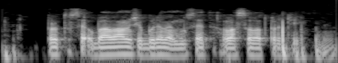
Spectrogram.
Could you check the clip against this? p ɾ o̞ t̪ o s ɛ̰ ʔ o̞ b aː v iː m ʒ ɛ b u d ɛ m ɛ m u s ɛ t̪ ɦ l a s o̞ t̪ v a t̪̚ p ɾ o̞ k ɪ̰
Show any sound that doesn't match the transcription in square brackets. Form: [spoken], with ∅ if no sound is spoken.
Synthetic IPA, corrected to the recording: p ɾ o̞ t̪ o s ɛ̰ ʔ o̞ b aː v [aː] m ʒ ɛ b u d ɛ m ɛ m u s ɛ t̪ ɦ l a s o̞ [∅] v a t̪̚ p ɾ o̞ [c] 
